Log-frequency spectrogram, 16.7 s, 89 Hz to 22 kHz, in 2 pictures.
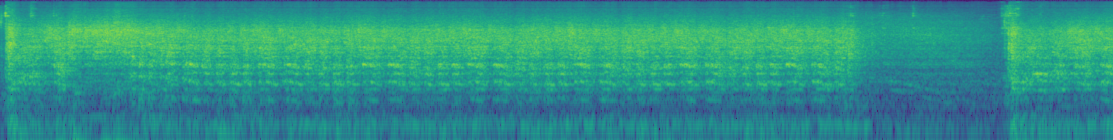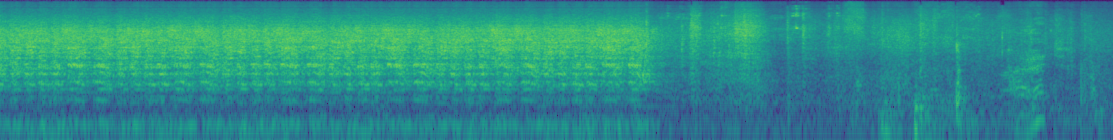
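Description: A 1970 Ford Falcon V8 with a single-plane manifold and a freshly swapped Holley carburetor runs at a steady, rumbling idle. It dips briefly twice, then fades toward the end as people talk nearby.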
